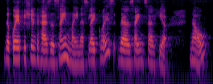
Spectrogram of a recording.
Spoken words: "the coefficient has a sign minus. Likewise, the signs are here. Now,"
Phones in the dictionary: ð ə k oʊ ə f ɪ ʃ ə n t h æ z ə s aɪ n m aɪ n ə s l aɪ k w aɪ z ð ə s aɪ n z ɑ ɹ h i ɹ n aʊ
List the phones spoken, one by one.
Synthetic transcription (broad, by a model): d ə k oʊ ə f ɪ ʃ ə n t h æ z ə s aɪ n m aɪ n ə s l aɪ k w aɪ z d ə s aɪ n s ɑ ɹ h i ɹ n aʊ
